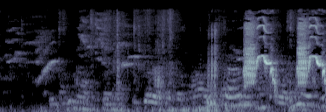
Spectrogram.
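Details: A Nias hill myna's natural voice, used for training birds: quiet throaty harmonic notes building to two loud harsh broadband squawks near the end.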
